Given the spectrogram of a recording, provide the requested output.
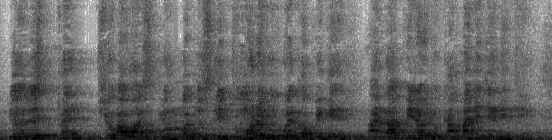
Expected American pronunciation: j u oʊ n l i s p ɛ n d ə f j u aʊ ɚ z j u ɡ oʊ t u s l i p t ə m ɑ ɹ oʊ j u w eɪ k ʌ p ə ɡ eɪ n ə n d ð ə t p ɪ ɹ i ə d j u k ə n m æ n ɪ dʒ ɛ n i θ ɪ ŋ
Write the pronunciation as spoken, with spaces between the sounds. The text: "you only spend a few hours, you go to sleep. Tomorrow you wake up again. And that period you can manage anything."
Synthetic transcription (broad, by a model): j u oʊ l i s p ɛ n d f j u aʊ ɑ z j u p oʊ t u s l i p t ə m ɑ ɹ oʊ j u w eɪ k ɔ p ə ɡ eɪ n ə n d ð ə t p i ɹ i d j u k ə n m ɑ n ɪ dʒ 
